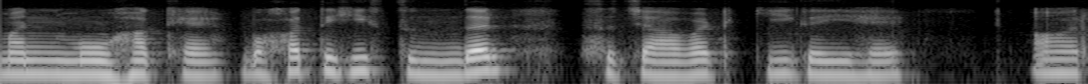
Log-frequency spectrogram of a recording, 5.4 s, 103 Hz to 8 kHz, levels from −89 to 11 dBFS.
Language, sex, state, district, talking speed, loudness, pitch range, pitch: Hindi, female, Chhattisgarh, Jashpur, 110 wpm, -21 LUFS, 170-185 Hz, 175 Hz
